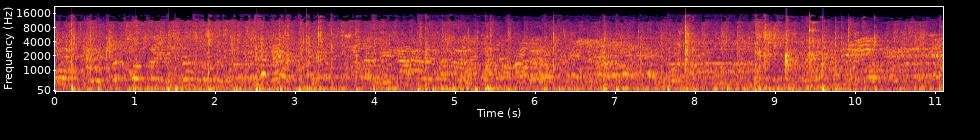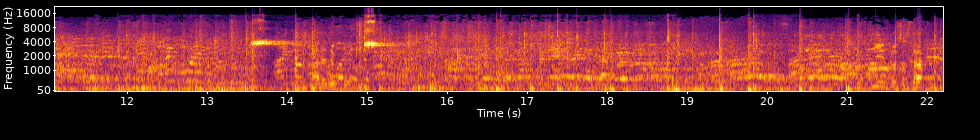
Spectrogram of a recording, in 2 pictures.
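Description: Basketball bouncing on a sports hall floor during play, with many short knocks throughout and players' voices around it. Two short, high whistle blasts sound about two-thirds of the way through, the second shorter than the first.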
